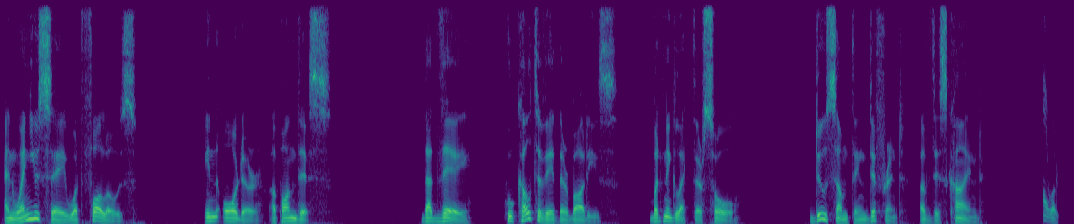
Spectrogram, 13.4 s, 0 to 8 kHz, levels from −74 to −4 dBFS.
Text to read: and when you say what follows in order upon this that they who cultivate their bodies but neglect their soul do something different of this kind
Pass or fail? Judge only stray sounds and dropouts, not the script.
fail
